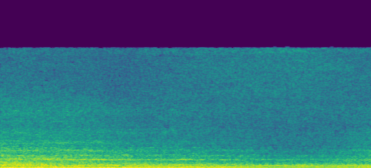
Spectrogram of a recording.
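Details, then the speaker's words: Vacuum suction pump for a CNC router's hold-down, started after its oil levels were checked: a loud, steady low hum with an even drone and no knocks or surges; it runs normally. "and since it is noisy we can close this door since the vacuum machine is noisy we can close this door as of now"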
